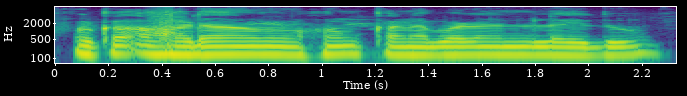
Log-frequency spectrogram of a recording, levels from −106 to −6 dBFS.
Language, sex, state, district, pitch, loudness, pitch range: Telugu, male, Telangana, Mahabubabad, 140 Hz, -15 LUFS, 135-145 Hz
